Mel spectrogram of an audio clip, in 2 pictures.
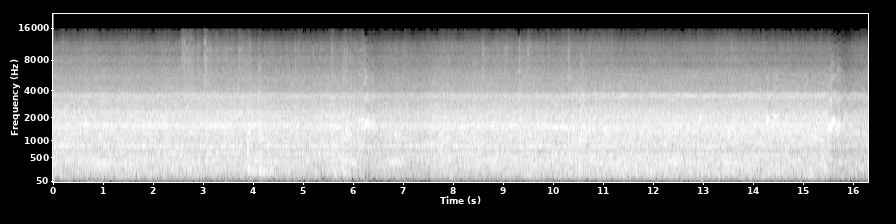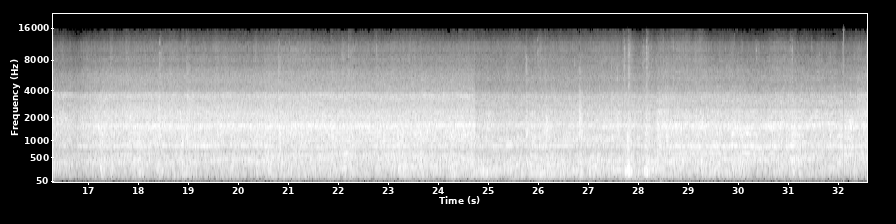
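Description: Large electric dough mixers running: a loud, steady mechanical drone with a constant whine, dipping briefly about halfway through.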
